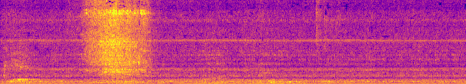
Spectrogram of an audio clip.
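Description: A sewing machine motor hums and whirs steadily.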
